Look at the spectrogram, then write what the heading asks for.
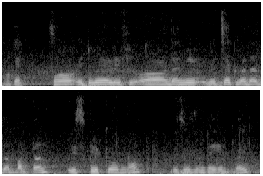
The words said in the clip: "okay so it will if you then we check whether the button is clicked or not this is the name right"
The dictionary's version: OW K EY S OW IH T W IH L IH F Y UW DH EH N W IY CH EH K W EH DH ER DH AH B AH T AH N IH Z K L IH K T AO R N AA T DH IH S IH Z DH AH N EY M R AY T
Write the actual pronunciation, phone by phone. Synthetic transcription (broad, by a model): OW K EY S OW IH T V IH L IH F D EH N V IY CH EH K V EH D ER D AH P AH T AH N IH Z K L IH K AO R N AA T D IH S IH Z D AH N EY M R AY T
